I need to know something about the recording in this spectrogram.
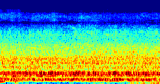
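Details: Swarming honey bees being transferred into a modern hive, giving a continuous thick buzzing drone, even in loudness, with a low hum underneath.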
